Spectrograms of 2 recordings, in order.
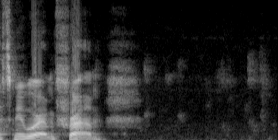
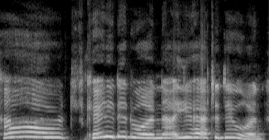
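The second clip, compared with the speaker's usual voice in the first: much higher, sing-song mock friend; teasing friend voice; 12 semitones higher than usual. Friend on Twitter needling her to vlog, high teasing mock voice. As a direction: tease her like a gloating friend, pitched way up. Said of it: "and she's like".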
